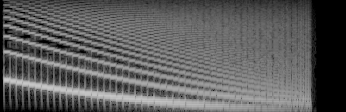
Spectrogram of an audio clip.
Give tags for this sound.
down; retro

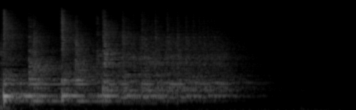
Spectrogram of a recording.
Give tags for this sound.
watering; floor; hard; dropping; can; reverbant; metal; hitting; falling

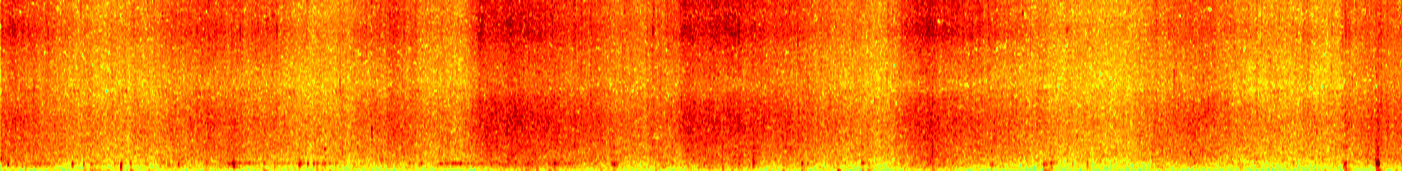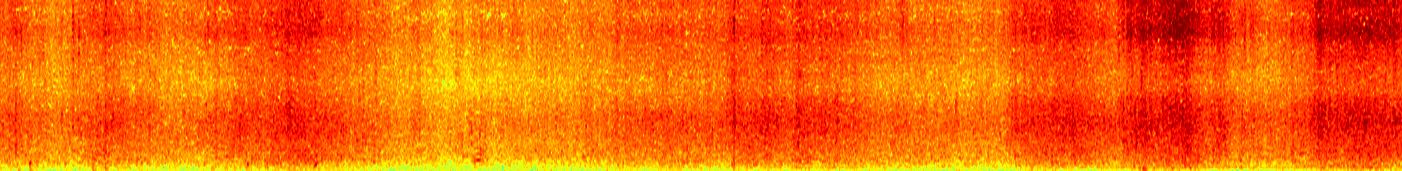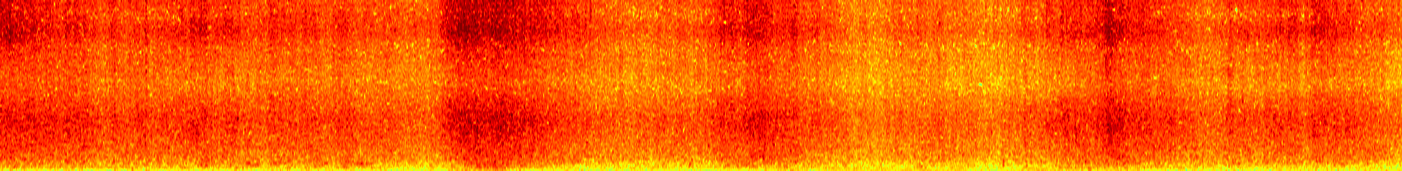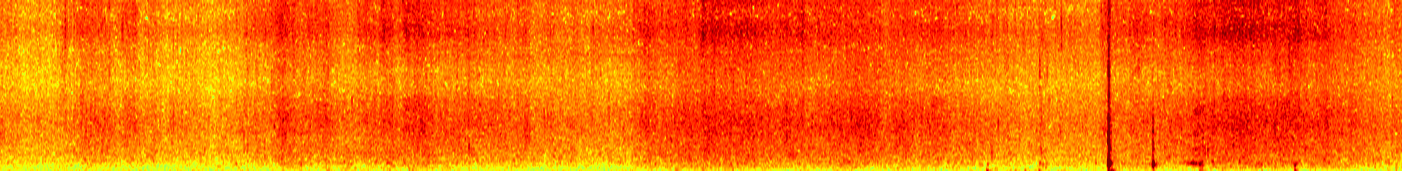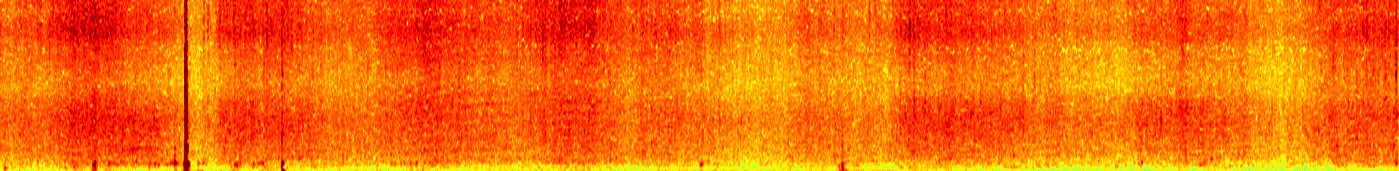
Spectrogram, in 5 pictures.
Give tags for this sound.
lake; ocean; shore; splashing; surf; water; waves

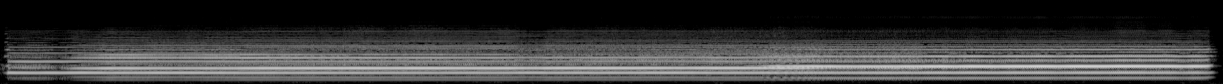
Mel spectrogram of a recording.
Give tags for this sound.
multiphonics; sax; saxophone; soprano-sax

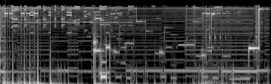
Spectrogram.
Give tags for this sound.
analog; bleep; cartoon; commnication; computer; computing; connect; data; digital; effect; film; funny; future; fx; info; lab; movie; oldschool; plug; pod; retro; sci-fi; scoring; signal; soundeffect; soundesign; soundtrack; space; synth; synthesizer

